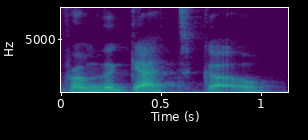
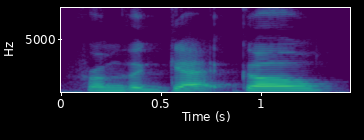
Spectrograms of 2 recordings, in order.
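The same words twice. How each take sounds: First: The T in get is fully released. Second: The T in get is unreleased. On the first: The speaker calls it wrong. "much less natural sounding if I said" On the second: The speaker calls it right. "the get being unreleased on that T"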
